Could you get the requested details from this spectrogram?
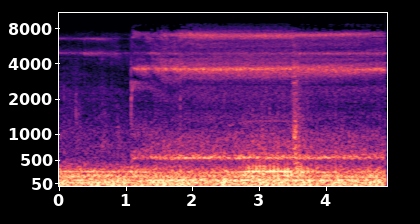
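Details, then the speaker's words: Nebulized medication through a CareFusion ReVel ventilator, using the nebulizer kit with its T-piece adapter, set to continuous mode: a steady mechanical hum, then a continuous high hiss as the nebulizer keeps delivering medication. "running continuously and press it in it'll just continuously feed medication through for the duration"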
